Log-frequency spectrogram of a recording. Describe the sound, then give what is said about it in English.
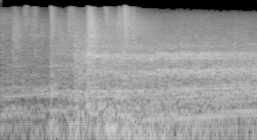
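A car engine revs hard and roars away through a darkened underpass, tires briefly squealing as it accelerates, loud with a steady rising drone and no voices. “Jean growls the car into life and hurtles through a darkened underpass”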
